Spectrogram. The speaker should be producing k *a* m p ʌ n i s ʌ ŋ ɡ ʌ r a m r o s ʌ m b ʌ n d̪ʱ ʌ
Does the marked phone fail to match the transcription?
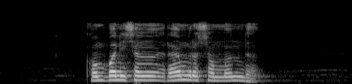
yes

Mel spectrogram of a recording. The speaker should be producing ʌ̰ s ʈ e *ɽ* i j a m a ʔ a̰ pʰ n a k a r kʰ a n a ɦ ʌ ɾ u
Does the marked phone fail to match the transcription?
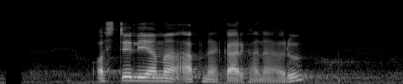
yes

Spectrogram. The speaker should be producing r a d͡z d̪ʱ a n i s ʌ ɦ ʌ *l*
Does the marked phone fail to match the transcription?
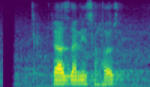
yes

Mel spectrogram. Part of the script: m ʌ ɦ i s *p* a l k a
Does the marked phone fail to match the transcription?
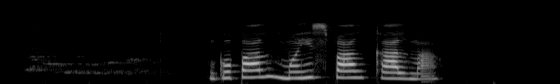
no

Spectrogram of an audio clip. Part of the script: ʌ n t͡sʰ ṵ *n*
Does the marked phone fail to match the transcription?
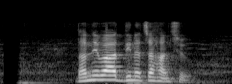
yes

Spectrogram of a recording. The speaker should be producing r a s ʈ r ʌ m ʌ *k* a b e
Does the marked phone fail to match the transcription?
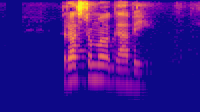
yes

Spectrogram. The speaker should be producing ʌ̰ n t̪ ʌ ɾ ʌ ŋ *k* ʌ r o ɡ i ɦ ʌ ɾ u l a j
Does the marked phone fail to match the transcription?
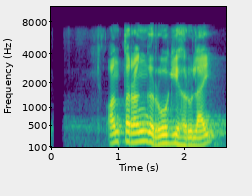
yes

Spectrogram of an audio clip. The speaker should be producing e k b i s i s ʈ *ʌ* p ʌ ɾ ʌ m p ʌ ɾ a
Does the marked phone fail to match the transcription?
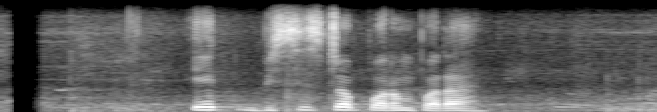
no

